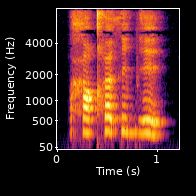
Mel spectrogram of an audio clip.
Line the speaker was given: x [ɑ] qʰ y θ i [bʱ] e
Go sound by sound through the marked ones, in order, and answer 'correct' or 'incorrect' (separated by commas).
correct, correct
